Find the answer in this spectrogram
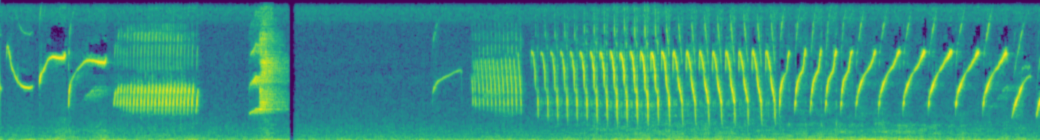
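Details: Canary song for teaching young canaries to sing: scattered whistles and short dense buzzy bursts with pauses, then a continuous rapid trill of repeated sweeps slowing into looping whistled notes.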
